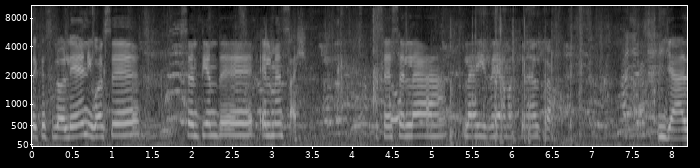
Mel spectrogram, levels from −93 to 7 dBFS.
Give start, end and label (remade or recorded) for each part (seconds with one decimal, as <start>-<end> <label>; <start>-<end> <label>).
0.0-5.5 recorded; 5.5-6.5 remade; 6.5-8.2 recorded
